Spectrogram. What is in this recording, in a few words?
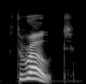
"throat", English; 3000 words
